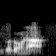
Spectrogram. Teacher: Guruna also gets the cerebral na. So na changes to na.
